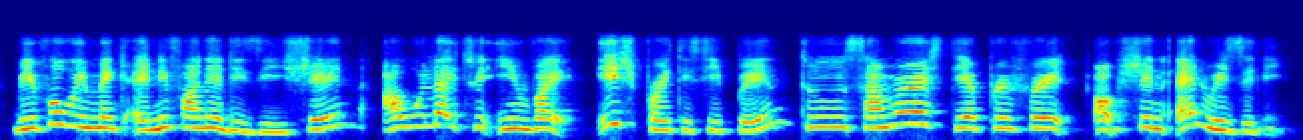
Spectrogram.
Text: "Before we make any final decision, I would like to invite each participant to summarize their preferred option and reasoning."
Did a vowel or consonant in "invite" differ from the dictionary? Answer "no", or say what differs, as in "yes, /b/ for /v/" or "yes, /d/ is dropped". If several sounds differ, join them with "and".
no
